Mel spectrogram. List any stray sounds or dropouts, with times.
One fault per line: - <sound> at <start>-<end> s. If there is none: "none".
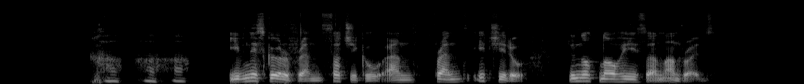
- laugh at 0.9-1.9 s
